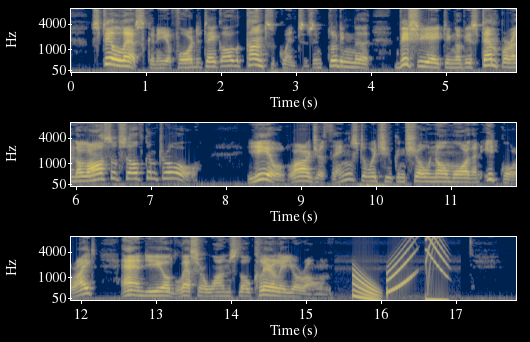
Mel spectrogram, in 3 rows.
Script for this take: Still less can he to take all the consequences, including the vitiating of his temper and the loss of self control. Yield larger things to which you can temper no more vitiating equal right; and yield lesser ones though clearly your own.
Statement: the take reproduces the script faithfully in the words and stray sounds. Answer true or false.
false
